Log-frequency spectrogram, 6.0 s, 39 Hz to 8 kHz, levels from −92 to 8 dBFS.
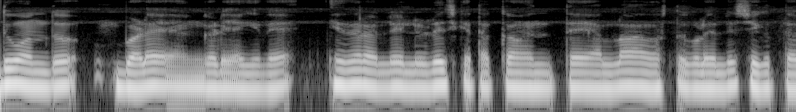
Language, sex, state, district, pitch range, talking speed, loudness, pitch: Kannada, male, Karnataka, Koppal, 125-140 Hz, 110 wpm, -14 LUFS, 130 Hz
